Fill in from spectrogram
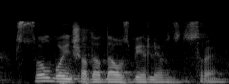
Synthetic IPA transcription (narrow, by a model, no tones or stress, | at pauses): so̞lˠbo̞jənʃɑd̪ɑd̪ɑwəzbe̞ɾɪle̞ɾɪŋɪzd̪ɪsʊɾɑ̰jən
